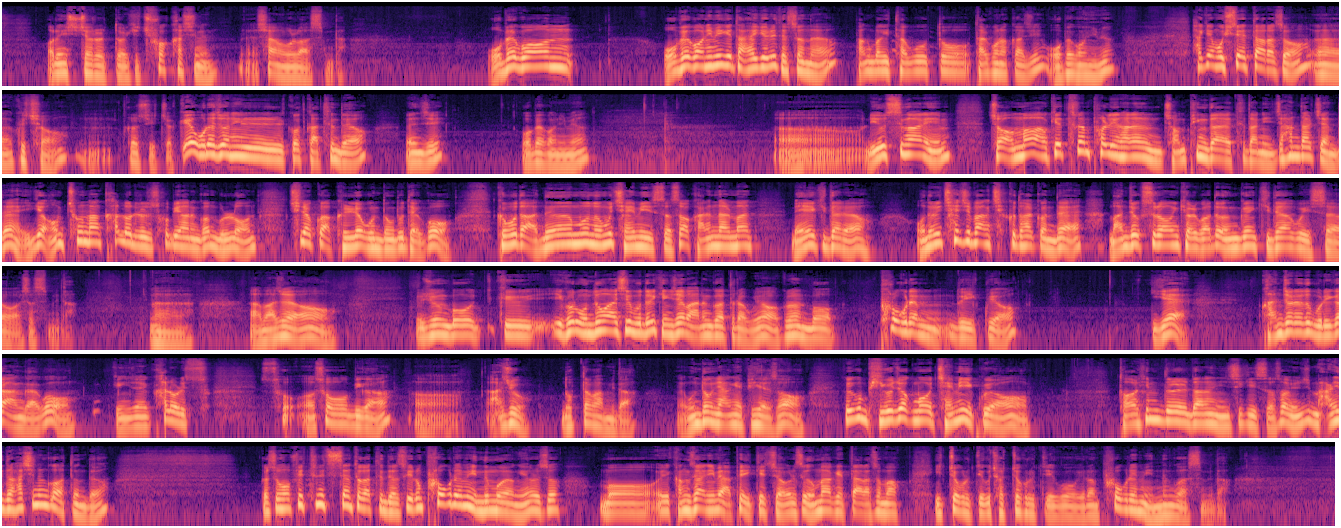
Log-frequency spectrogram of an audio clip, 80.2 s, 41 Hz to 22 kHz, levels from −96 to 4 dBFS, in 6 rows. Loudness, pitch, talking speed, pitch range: -15 LUFS, 120 Hz, 295 characters per minute, 100-150 Hz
